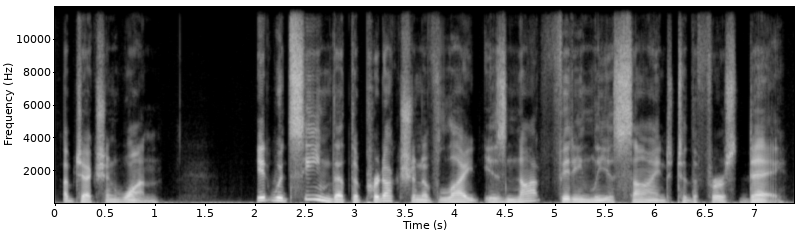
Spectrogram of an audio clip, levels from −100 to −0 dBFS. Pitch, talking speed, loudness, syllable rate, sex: 120 Hz, 145 wpm, -20 LUFS, 4.4 syllables/s, male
